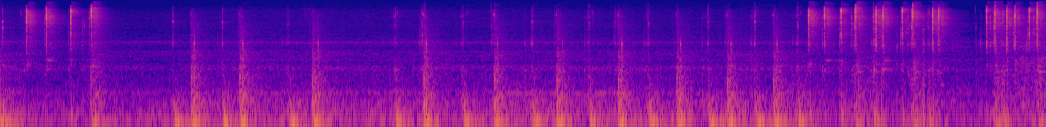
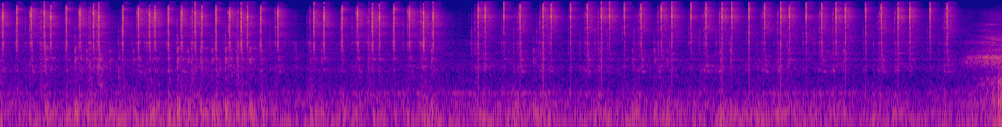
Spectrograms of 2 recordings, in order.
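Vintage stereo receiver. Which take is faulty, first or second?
first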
